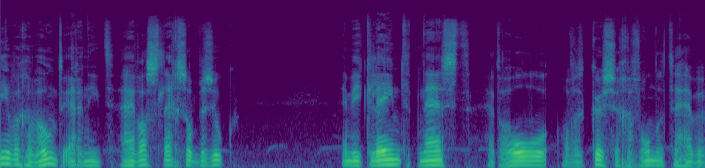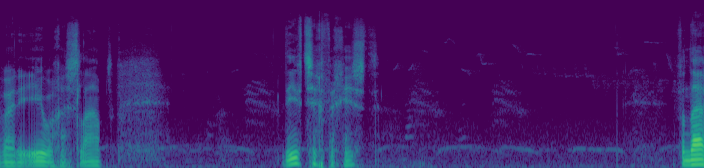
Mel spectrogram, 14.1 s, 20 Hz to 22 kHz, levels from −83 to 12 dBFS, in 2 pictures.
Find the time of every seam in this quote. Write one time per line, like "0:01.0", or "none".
none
